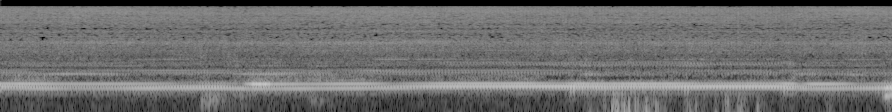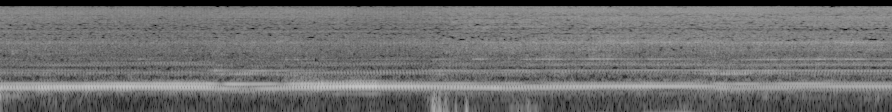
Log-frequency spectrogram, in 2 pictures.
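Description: Carpet-cleaning wet vacuum running steadily with a droning whine, sucking through a hose and hand nozzle pressed into wet carpet pile. A few brief low thuds come as the nozzle is worked along the carpet.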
